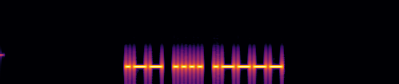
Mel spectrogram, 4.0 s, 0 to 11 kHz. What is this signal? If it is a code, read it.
Morse code, heard as a keyed tone, about 30 wpm, 700 Hz. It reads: WH1
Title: Three Challenging Letter-Number Combinations 30wpm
